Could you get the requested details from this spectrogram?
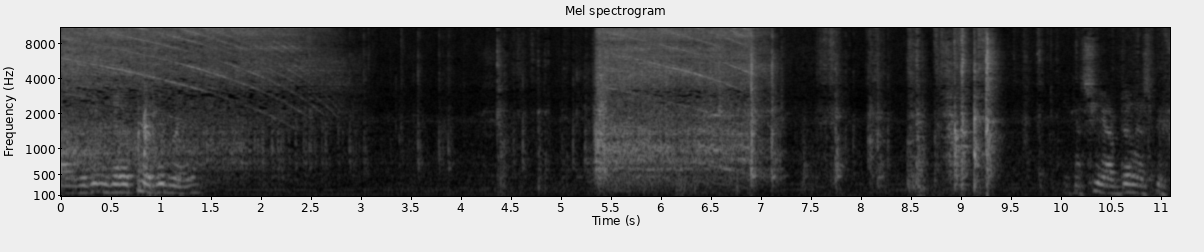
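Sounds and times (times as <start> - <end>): cordless drill whining: 0.0 - 3.1, 5.3 - 7.2.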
